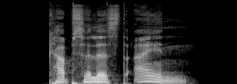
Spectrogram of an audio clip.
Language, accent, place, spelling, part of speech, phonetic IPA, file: German, Germany, Berlin, kapselest ein, verb, [ˌkapsələst ˈaɪ̯n], De-kapselest ein.ogg
- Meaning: second-person singular subjunctive I of einkapseln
